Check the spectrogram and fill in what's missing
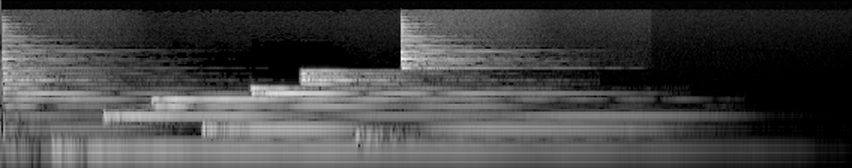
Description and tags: piano sequence
piano processed samples remix
transformation, piano, pluck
